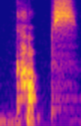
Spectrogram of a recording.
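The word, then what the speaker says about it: 값: Cups, meaning price. It has ps. Left side, b, cup.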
